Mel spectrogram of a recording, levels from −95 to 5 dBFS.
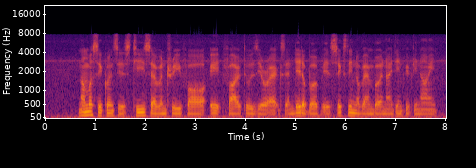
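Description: No technical faults can be heard anywhere in this speech recording, and the signal's technical state gives nothing to flag.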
